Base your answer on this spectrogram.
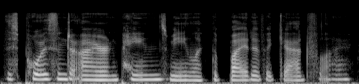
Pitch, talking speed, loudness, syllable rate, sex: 215 Hz, 200 wpm, -17 LUFS, 4.4 syllables/s, female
